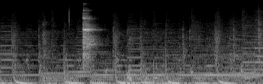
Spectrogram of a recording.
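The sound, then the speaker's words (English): Glasses of Thompson whiskey clink together in a toast, one bright ringing chime rising over a steady, thumping low beat that pulses throughout. “Don't know if you heard everyone, but we're making clinking sounds with glasses.”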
